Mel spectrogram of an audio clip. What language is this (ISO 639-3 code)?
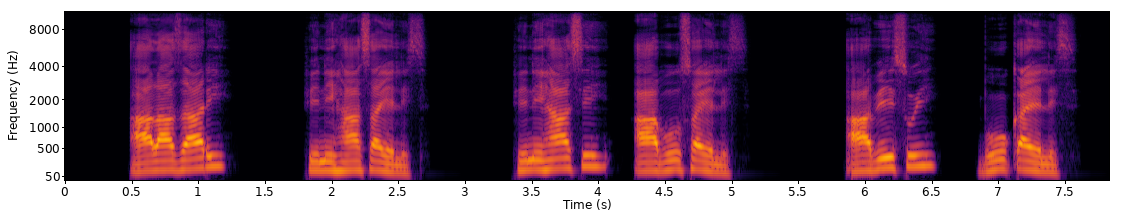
gof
